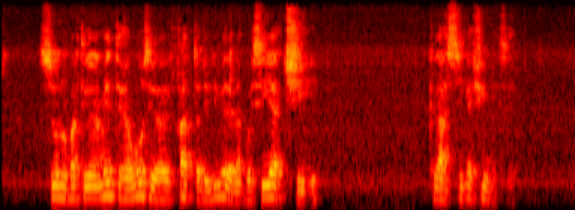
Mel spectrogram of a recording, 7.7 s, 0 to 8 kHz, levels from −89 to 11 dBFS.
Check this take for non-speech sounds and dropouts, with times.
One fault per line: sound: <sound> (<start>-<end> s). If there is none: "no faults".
no faults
